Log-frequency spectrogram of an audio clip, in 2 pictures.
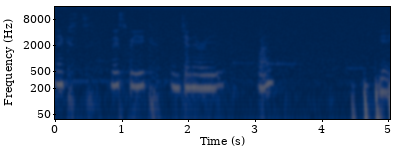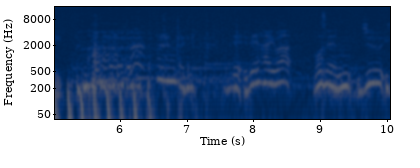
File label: announcement; sunday message 2022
